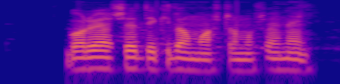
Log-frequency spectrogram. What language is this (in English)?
Bangla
